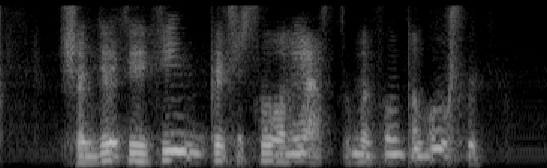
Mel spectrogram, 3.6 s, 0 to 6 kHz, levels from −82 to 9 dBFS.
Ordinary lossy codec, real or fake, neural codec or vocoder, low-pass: AAC, 24 kbps; fake; codec, 16 kHz, 0.5 kbps, FreqCodec, smaller model; 5.4 kHz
